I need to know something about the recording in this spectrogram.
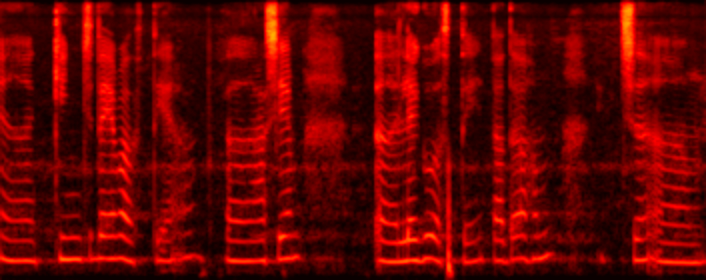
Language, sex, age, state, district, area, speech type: Sanskrit, female, 18-30, Kerala, Idukki, rural, spontaneous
